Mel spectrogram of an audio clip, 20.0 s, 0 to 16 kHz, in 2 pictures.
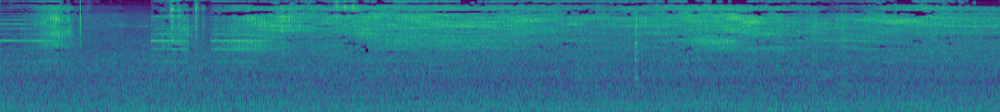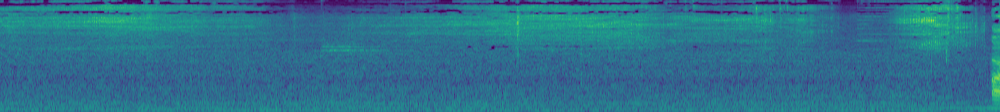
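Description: Steady low outdoor rumble of city traffic, with the faint high whine of a 1:28 scale WLtoys K989 RC car's small brushed electric motor coming and going as it drives.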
